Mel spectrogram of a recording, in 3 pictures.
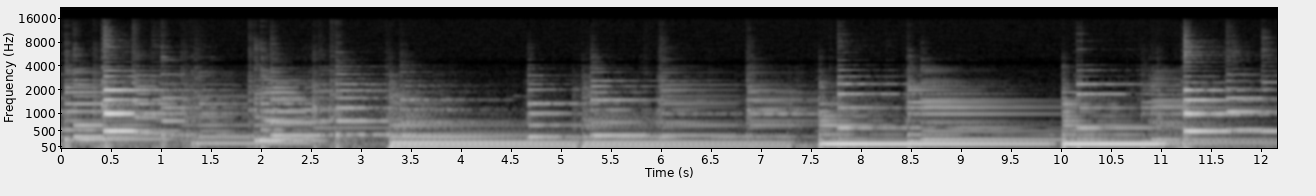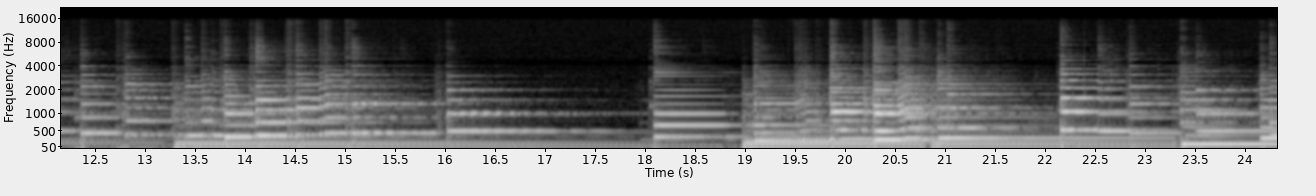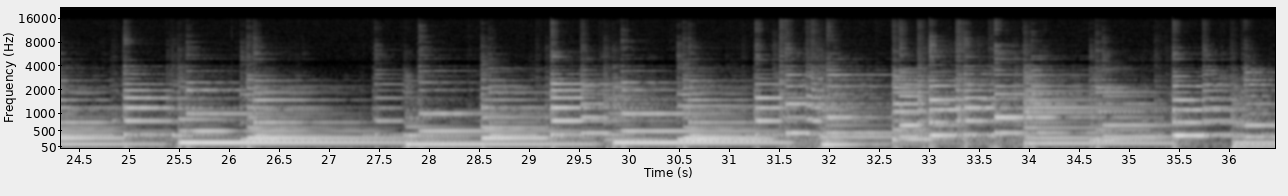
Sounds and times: Music: 0.0 - 36.4.

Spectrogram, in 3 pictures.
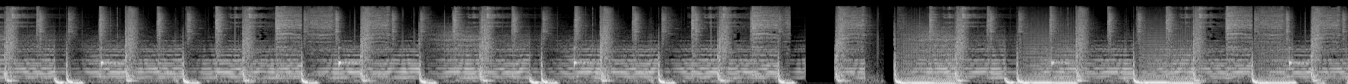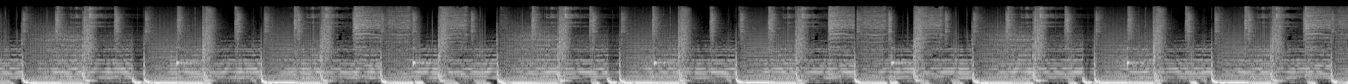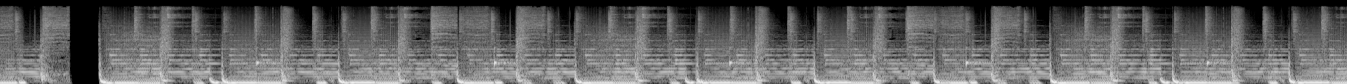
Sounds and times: Music: 0.0 - 40.4.

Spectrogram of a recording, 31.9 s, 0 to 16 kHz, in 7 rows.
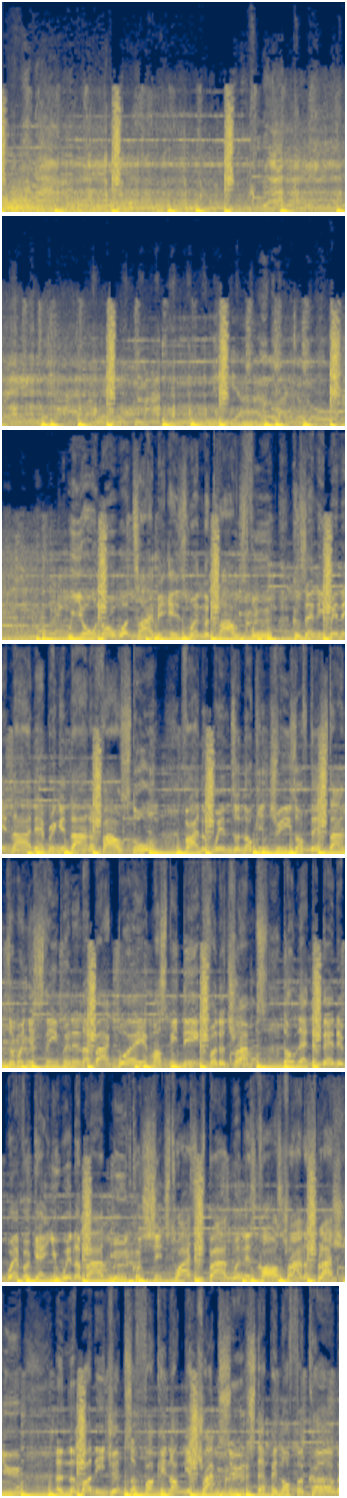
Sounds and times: Music: 0.0 - 31.9.

